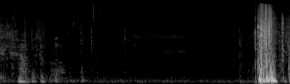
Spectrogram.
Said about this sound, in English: Oh, God. Oh, my God. And that's how you fucked the show up. And you killed it. Man down. Microphone down.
